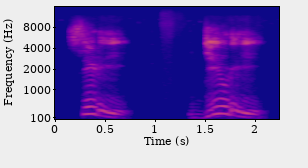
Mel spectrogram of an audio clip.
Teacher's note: converting into d sound but not the hard d but the soft d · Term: flap t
